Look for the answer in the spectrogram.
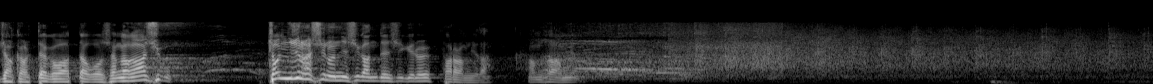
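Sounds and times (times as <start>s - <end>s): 
speech: 0.0s - 1.9s, 2.7s - 6.0s
church congregation applauding after a sermon: 5.2s - 11.5s.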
